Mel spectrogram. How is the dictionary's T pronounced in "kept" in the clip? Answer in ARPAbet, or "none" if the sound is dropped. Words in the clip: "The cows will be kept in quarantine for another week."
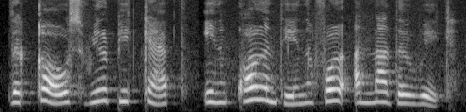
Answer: T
